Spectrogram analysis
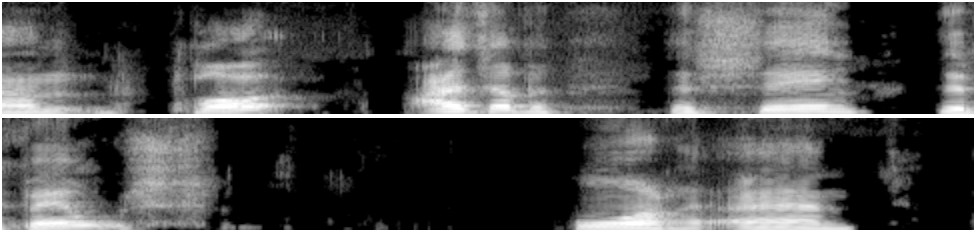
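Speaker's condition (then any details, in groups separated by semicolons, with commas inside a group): Cerebral palsy; unable to walk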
